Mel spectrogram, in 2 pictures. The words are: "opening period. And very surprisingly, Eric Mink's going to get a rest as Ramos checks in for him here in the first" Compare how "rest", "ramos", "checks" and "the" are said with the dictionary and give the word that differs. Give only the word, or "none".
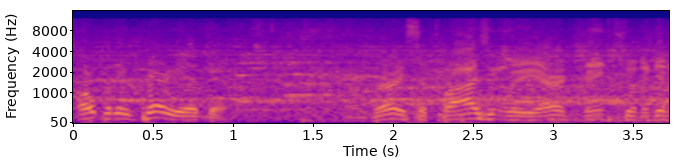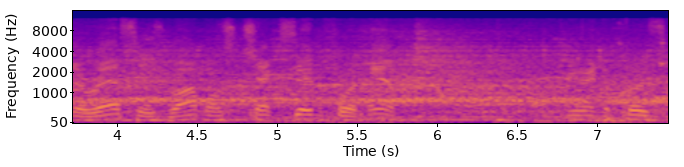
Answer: ramos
